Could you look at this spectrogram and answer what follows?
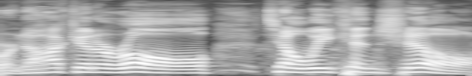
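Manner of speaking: all-out loud yell. Speaker recounting what they shouted at a group of people, retelling a yell. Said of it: "And I'm yelling".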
